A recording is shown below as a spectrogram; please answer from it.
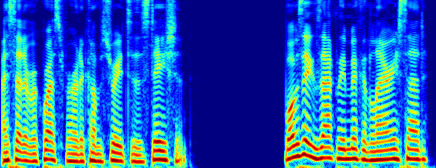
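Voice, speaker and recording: A woman voicing an earnest, gentle male police boss who hesitates and trails off. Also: low voice, clean tone, no echo, clean studio sound, lightly acted. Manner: halting, trails off.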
